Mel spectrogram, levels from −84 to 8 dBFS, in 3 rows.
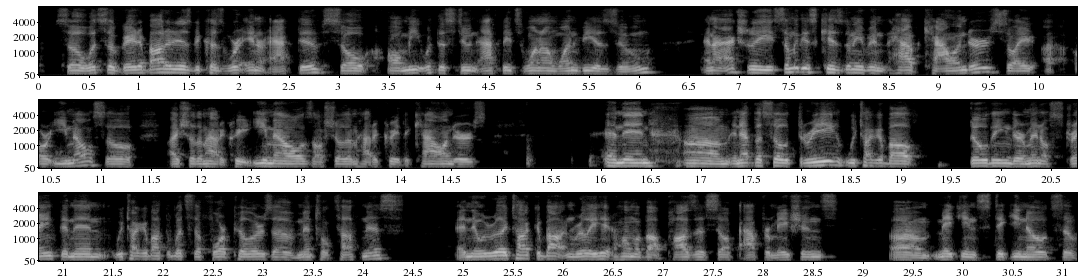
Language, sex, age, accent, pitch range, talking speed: English, male, 30-49, American, 105-125 Hz, 185 wpm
